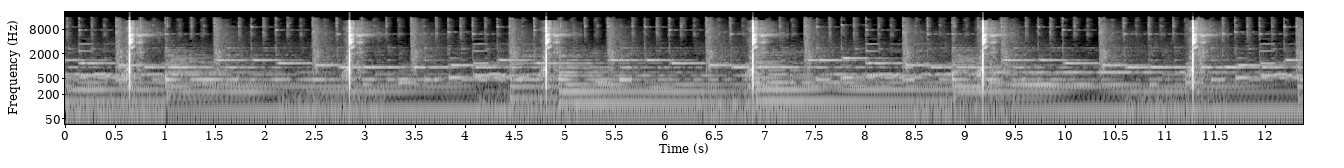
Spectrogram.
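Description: Background music with sustained chords, marked by a sharp clinking hit about every two seconds.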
